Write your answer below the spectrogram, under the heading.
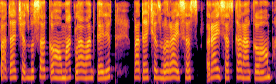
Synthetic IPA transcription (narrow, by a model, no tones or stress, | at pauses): pat̪at͡ʃʰɐt͡sbɨsɐkɐmaklaːʋaːnkəɾit̪pat̪at͡ʃʰɐsbɨɾaːisɐsɾaːisɐskɐɾãːkɐːm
